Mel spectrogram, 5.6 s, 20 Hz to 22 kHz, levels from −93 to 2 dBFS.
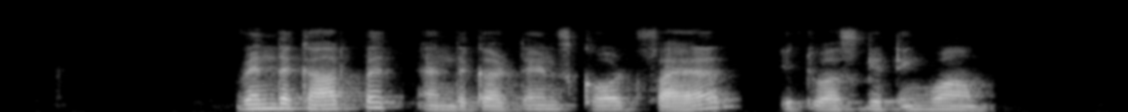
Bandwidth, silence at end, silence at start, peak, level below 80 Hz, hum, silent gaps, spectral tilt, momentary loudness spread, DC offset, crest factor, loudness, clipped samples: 7.8 kHz; 0.7 s; 1.2 s; -6 dBFS; -68 dBFS; none; 3.79-3.89 s; -6 dB/octave; 10 LU; under 0.1%; 20 dB; -26 LUFS; under 0.1%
